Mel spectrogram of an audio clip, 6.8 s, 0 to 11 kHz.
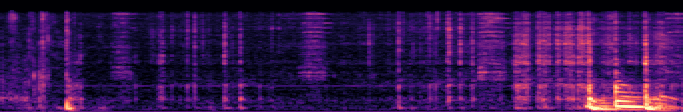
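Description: Light clicks, taps and rubbing as a 7-inch single on a Newcomb classroom record player's turntable is handled to back it up. About six seconds in, music from the record starts playing again loudly through the player.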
